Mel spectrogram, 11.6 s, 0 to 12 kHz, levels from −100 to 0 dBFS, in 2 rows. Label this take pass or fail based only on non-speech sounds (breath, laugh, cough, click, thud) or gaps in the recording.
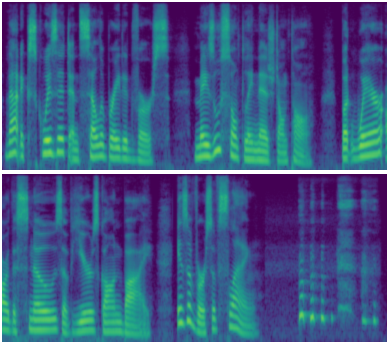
fail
